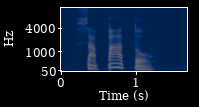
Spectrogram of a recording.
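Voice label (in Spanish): "ZAPATO", male; ROPA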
